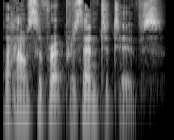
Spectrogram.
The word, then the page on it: House of Representatives: British English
